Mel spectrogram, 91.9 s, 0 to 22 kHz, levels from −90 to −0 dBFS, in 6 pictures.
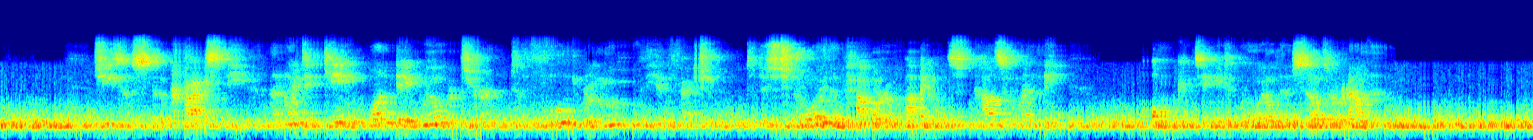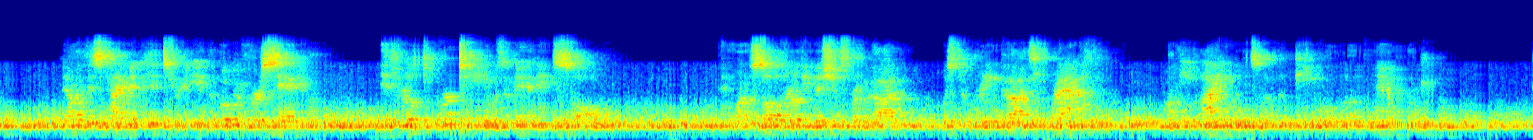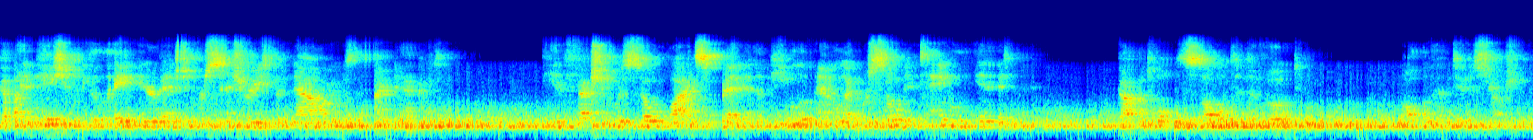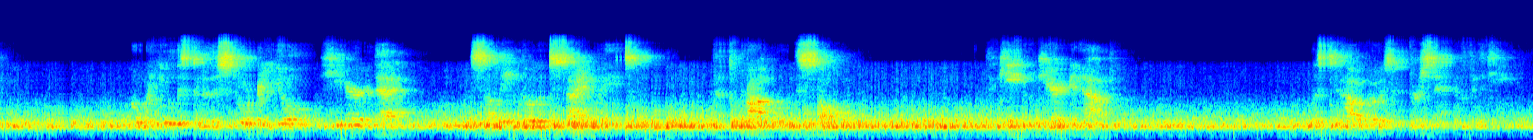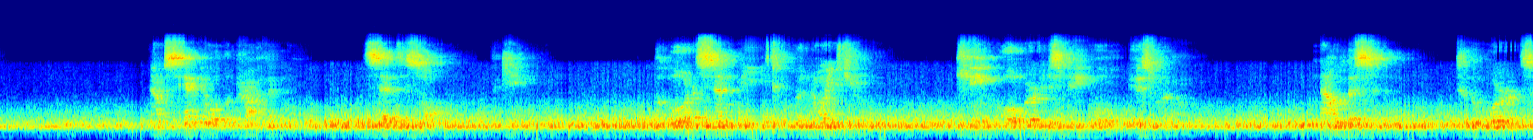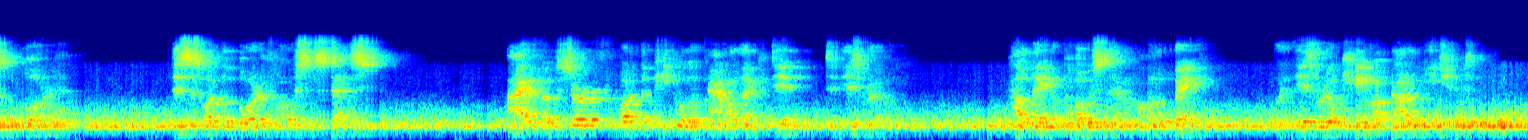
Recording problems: off-mic speech; far
room echo; noticeable; dies away in 0.7 s
thin; somewhat; fading below 300 Hz
garbled, watery; slightly; nothing above 7.5 kHz
wind noise on the microphone; heavy; 3 dB below the speech
choppy; very; 10% of the speech affected

